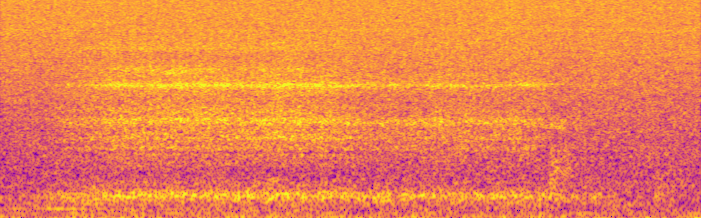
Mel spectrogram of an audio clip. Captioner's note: long exhale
